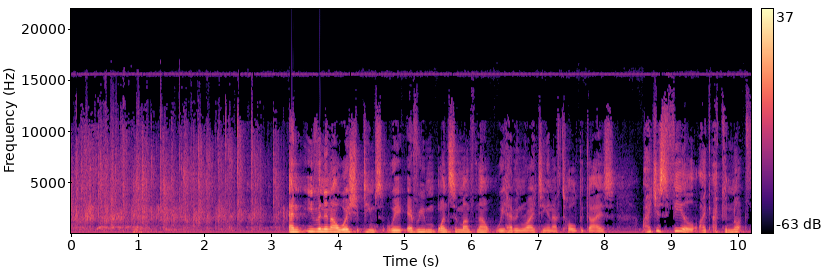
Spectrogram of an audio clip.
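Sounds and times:
crowd clapping: 0.0s - 3.6s
speech: 3.3s - 10.1s.

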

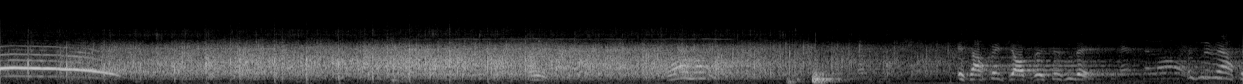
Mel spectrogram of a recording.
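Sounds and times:
person whooping: 0.0s - 1.2s
audience clapping: 0.0s - 10.3s
speech: 10.0s - 11.1s, 12.2s - 12.4s.

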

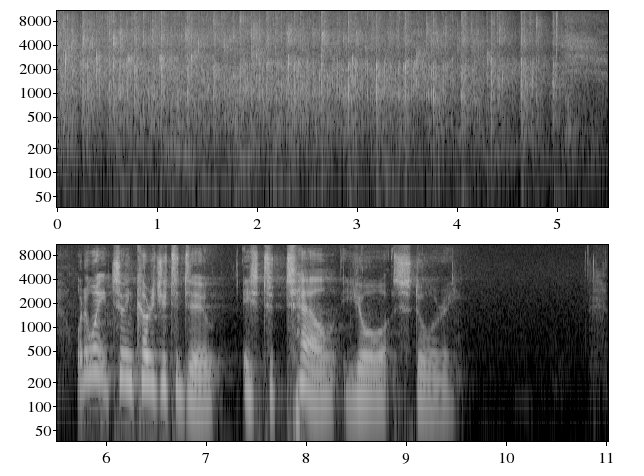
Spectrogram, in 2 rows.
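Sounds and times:
audience applause: 0.0s - 5.4s
speech: 5.7s - 9.6s.

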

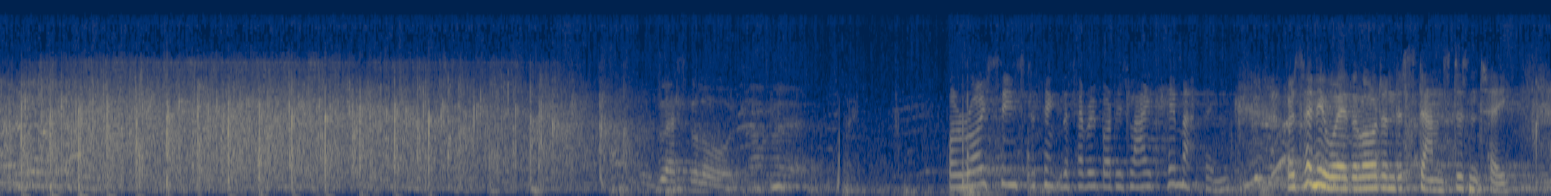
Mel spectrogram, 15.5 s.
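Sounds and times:
audience clapping in a steady rhythmic beat: 0.0s - 6.8s
speech: 9.5s - 15.5s.

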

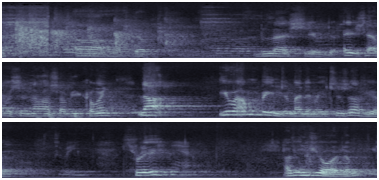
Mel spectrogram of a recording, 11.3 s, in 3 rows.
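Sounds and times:
audience clapping: 0.0s - 2.4s
speech: 1.3s - 1.7s, 2.6s - 7.8s, 8.8s - 9.5s, 10.3s - 11.2s.

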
